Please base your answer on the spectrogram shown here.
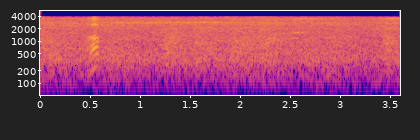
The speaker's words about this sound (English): Is that a Subway? The Subway. I brought a microphone to the Subway.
